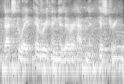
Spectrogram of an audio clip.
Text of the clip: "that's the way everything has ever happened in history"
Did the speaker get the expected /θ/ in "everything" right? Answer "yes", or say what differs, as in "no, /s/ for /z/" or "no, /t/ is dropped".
yes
